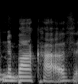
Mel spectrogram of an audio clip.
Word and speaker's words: Nabokov: mm, Nabokov is apparently the way you're supposed to pronounce it, oh, isn't it?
